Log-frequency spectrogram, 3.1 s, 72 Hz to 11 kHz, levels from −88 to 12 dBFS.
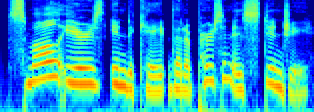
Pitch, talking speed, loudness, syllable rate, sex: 240 Hz, 155 wpm, -18 LUFS, 4.5 syllables/s, female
